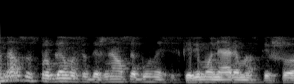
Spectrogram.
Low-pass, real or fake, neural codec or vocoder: 3.6 kHz; real; none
